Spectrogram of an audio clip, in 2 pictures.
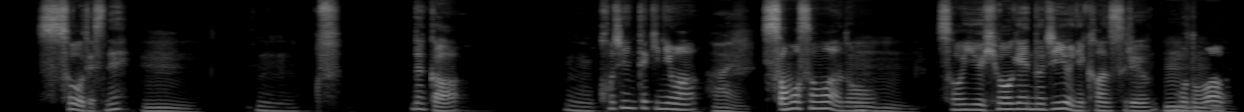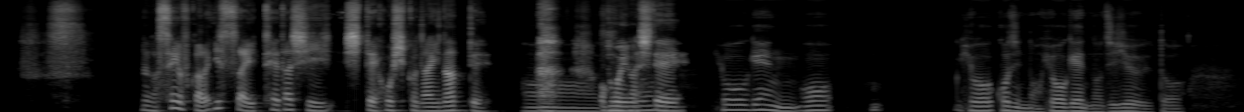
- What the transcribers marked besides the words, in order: none
- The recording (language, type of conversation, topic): Japanese, unstructured, 政府の役割はどこまであるべきだと思いますか？
- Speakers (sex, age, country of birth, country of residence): male, 25-29, South Korea, Japan; male, 45-49, Japan, Japan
